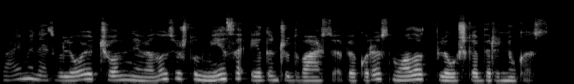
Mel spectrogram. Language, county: Lithuanian, Panevėžys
